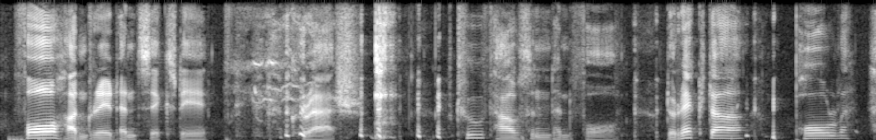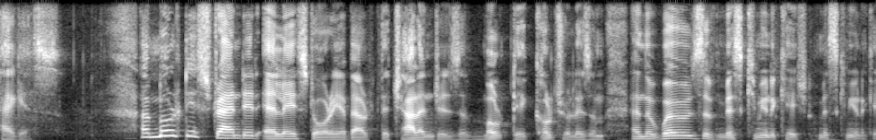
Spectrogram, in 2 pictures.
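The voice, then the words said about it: Put-on posh old British accent. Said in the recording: “read it in a Cockney accent ... it's not close. Cockney. It's going to be legit Brit, old British white guy.”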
